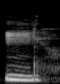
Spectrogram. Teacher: زیر کو ہم لوگ اکثر اے پڑھتے ہیں، تو اے نہیں پڑھتے، ای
